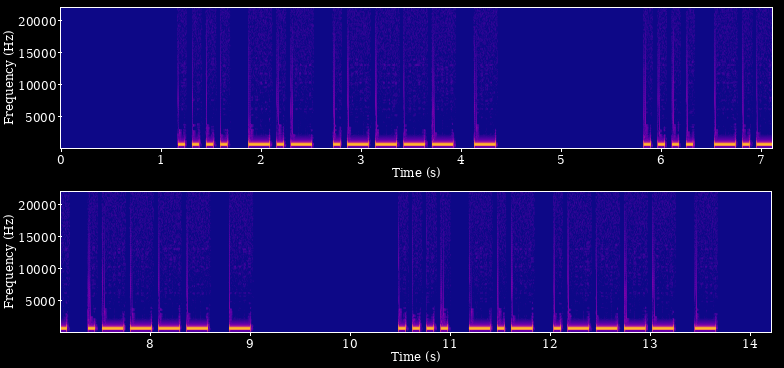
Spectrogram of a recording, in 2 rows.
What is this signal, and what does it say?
Morse code, heard as a keyed tone, about 17 wpm, 700 Hz. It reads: HK1T HK1T HK1T
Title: DXCC-100 Call Signs - 4 Characters - Repeated 3x - 17wpm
